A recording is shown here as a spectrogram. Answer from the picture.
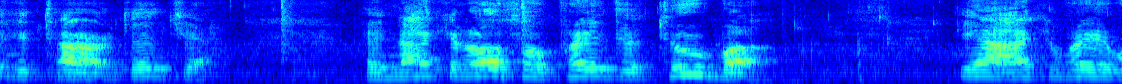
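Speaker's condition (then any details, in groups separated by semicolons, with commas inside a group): Parkinson's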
